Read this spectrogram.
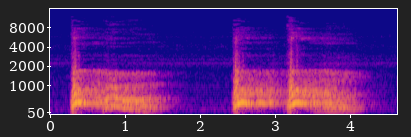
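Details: Basset hound left alone in the house, suffering separation anxiety while its owners are out, caught on a home camera: three loud baying howls, each opening with a sharp bark-like attack, then a sustained, slowly falling tone, with brief quiet between.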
